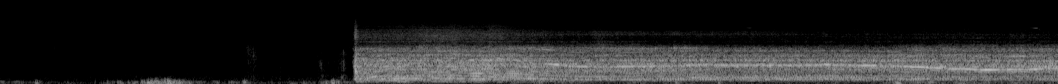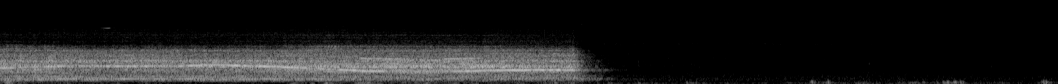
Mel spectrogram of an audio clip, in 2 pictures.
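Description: Front-mounted electric winch running under load for about thirteen seconds, winding in line to pull the vehicle backwards through a snatch-block rig. Its whine starts and stops abruptly, and its pitch dips and recovers a couple of times as the load on the line changes.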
